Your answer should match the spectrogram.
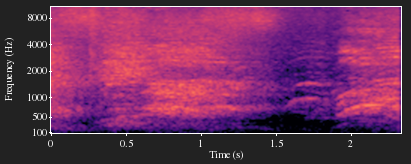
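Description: A crowd of spectators shouting and cheering at the announcement of a beatbox battle's jury decision, the noise swelling and then fading about one and a half seconds in.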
